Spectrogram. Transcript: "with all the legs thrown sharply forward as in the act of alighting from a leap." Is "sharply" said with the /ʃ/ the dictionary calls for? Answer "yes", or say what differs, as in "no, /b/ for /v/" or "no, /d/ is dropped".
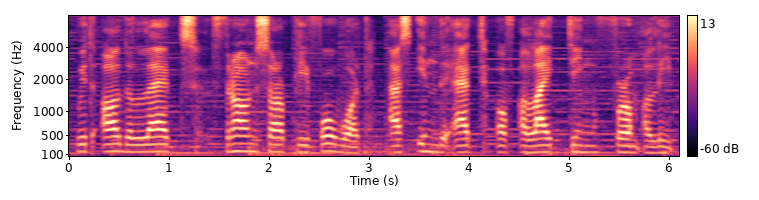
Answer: no, /s/ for /ʃ/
